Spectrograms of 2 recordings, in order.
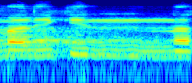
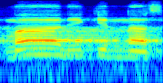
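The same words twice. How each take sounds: First: The first vowel is kept short. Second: The first vowel is held long. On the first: The king of mankind. The speaker calls it right. "sebaiknya pakai pendek" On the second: The owner of mankind. The speaker calls it wrong.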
